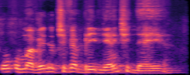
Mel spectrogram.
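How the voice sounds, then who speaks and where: Relaxed Brazilian man chatting casually. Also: a little high, normal speed, slight background noise. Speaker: podcast co-host. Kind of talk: casual chat.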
